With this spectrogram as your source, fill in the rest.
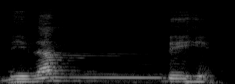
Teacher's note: Tertulis bidzan, tapi karena habis nun mati atau nun sukun pada kata bidzambihim, karena habis nun mati atau nun sukun ada huruf ba, maka nunnya berubah menjadi mim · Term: iqlab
